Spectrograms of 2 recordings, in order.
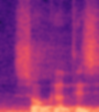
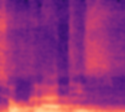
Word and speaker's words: Socrates: Swami said to an interview Socrates is not the right pronunciation. The right pronunciation is Socrates.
